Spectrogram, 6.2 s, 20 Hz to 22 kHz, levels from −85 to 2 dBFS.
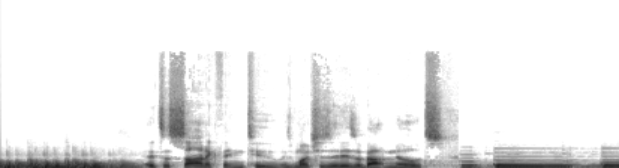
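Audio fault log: No fault is heard in this audio.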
